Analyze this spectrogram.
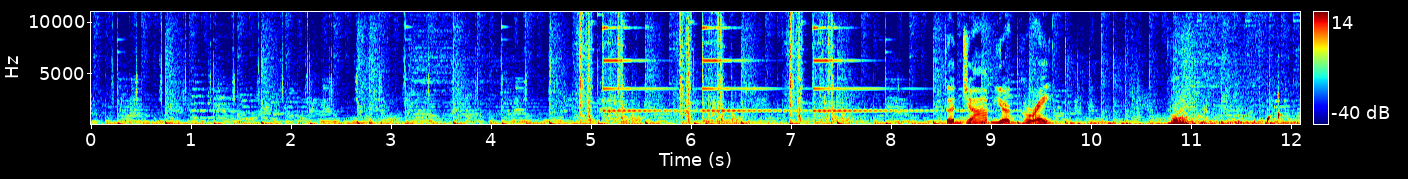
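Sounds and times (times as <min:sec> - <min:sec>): bell-like ding: 0:04.9 - 0:09.0.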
